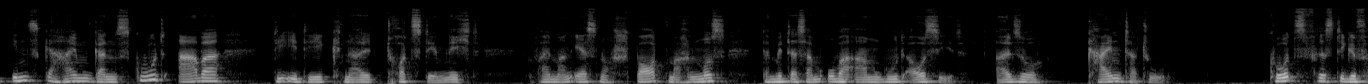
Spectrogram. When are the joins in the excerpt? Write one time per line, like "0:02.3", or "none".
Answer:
none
